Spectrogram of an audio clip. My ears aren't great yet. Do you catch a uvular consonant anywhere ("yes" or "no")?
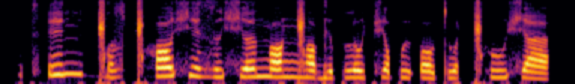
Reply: no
